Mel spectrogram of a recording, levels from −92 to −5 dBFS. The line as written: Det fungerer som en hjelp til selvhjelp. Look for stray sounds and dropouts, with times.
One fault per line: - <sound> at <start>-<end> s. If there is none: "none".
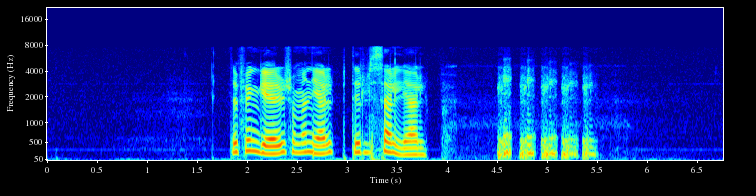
- laugh at 4.5-5.5 s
